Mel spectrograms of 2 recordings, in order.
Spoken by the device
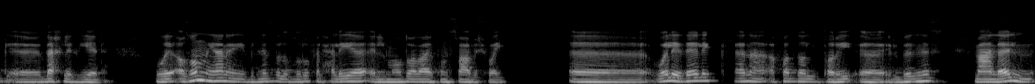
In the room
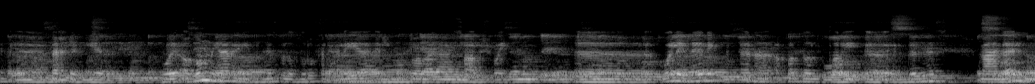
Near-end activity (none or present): present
